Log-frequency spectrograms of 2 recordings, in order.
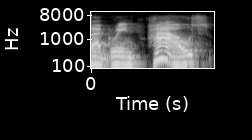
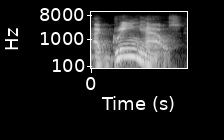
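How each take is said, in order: First: The stress is on house, after a short pause. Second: The stress is on green. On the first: It is a house painted green. "with that little pause between those two and more uh, strength on the second uh, word" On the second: It is a place where plants are grown. "the stress in this case goes in green"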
